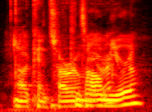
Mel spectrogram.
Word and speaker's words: Kentaro Miura: How'd you pronounce it? Kentaro Miura.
